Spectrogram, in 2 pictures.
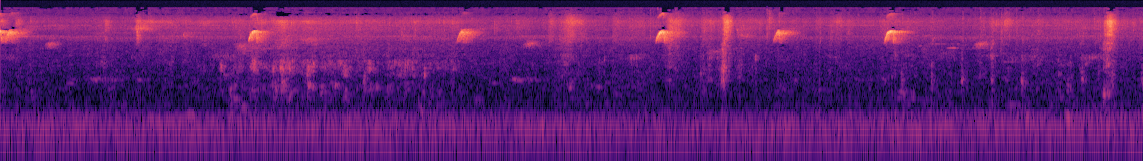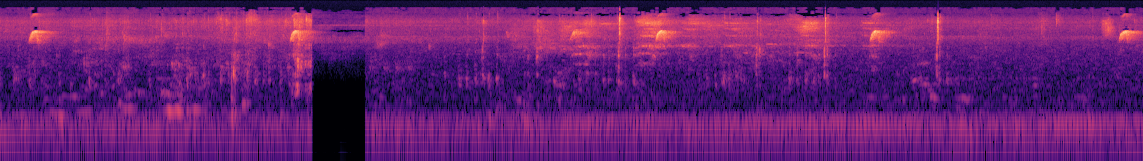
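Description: A small bird chirping: short, high single chirps repeating every second or two over a low steady hum, with a brief dropout about two-thirds of the way through.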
